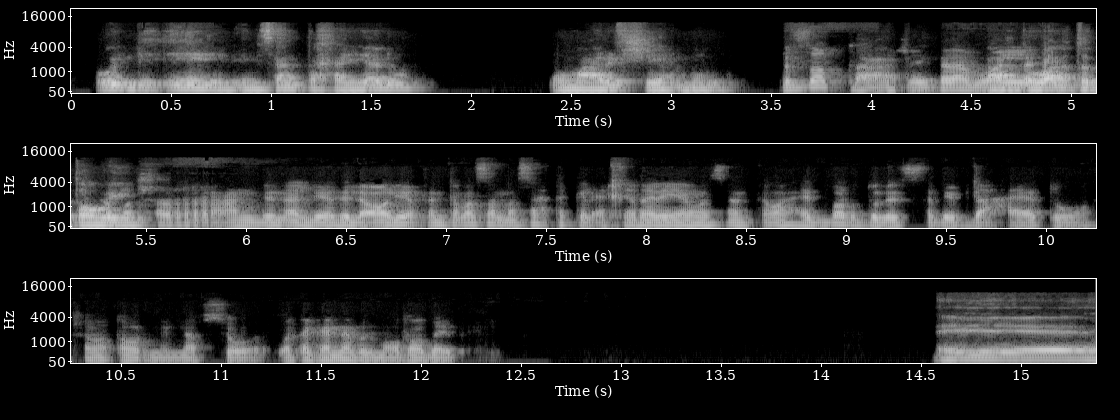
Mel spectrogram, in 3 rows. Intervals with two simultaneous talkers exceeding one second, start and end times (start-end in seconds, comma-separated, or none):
3.9-5.5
